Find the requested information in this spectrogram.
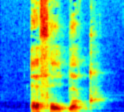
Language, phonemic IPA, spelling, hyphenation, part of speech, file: Dutch, /ˈɑ.fɑlˌbɑk/, afvalbak, af‧val‧bak, noun, Nl-afvalbak.ogg
- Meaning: rubbish bin, trashcan, dustbin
